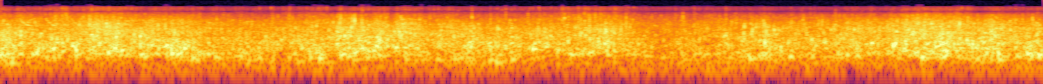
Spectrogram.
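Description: River water splashing and gurgling close by, a continuous uneven rush with many small splashes.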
